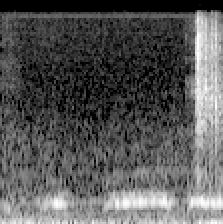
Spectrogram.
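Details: A noisy pigeon coos softly nearby in the background, low drawn-out hums in three short phrases, with a burst of plastic clicking near the end.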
